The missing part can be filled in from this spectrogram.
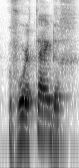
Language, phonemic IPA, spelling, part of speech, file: Dutch, /ˌvoːrˈtɛi̯.dɪx/, voortijdig, adjective, Nl-voortijdig.ogg
- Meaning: untimely, premature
